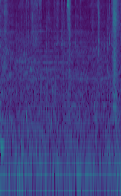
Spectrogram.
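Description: Steady low hum of a boat's idling outboard engine under wind and water noise.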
